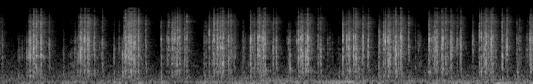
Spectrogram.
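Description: Fingertips press the plastic keys of a large dark grey JOINUS plastic desk calculator with a hollow casing, then tap the back of the case. Bright, dry plastic clicks and taps come in quick, uneven clusters, like rapid typing, with almost no low end. Each click dies away almost instantly.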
